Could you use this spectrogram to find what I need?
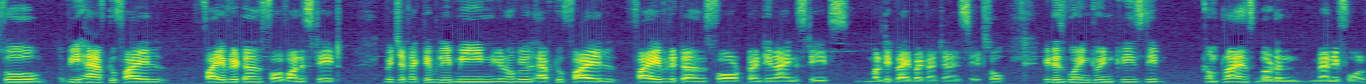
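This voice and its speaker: At a moderate pace, a man speaks in a monotone with flat intonation. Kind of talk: interview answer. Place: garden.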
